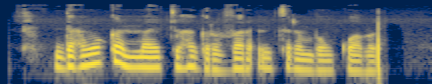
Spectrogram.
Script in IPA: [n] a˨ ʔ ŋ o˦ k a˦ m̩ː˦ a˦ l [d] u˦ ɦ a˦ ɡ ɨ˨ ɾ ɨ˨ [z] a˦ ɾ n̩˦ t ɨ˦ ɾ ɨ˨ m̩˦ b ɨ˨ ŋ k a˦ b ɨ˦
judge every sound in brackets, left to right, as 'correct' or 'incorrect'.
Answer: incorrect, incorrect, incorrect

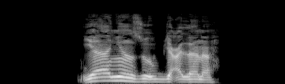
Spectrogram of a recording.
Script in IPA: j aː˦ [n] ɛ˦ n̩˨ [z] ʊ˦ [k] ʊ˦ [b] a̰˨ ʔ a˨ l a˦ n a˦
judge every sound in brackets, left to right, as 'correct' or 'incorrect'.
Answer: incorrect, correct, incorrect, correct

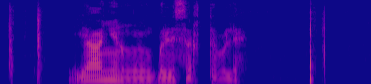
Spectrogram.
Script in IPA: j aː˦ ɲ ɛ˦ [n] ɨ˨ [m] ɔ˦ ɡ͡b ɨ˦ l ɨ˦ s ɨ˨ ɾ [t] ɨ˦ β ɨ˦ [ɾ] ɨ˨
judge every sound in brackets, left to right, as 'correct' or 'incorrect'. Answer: correct, incorrect, correct, incorrect

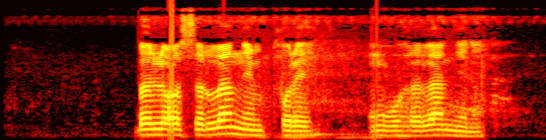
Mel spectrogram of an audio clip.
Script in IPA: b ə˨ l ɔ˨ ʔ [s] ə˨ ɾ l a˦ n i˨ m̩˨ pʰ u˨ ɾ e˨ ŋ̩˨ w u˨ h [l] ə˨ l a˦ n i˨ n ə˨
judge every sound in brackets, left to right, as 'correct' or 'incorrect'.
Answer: correct, incorrect

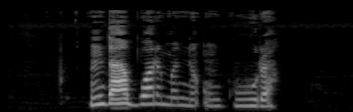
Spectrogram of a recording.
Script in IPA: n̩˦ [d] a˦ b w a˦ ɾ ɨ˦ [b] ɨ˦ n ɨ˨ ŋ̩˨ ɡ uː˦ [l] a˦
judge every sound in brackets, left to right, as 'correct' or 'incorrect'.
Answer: correct, incorrect, incorrect

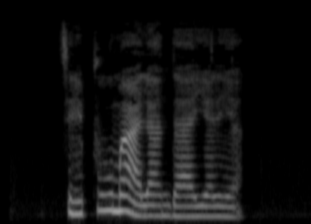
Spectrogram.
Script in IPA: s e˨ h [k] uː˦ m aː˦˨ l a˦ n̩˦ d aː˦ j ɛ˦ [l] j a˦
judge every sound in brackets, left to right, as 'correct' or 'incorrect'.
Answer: incorrect, correct

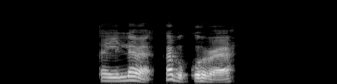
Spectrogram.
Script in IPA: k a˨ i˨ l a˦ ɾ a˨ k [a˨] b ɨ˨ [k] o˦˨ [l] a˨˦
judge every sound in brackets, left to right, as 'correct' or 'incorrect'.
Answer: incorrect, correct, incorrect

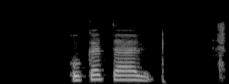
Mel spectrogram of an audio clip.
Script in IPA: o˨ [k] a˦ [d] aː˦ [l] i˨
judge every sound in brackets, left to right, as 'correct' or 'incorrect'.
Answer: correct, incorrect, correct

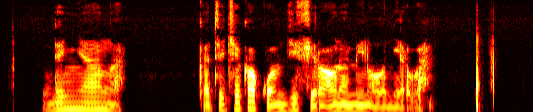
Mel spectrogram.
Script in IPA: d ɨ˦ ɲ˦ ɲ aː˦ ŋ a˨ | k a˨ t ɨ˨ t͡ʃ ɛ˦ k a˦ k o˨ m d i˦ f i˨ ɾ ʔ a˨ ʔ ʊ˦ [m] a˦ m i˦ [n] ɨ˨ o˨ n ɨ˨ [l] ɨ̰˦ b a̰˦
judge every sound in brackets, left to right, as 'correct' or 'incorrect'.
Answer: incorrect, correct, incorrect

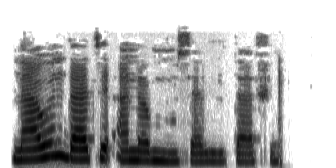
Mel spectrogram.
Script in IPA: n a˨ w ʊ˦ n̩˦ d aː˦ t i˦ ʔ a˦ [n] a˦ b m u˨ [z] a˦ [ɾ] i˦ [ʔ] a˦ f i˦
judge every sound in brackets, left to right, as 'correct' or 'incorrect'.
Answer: correct, incorrect, incorrect, incorrect

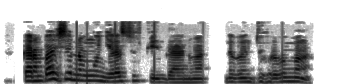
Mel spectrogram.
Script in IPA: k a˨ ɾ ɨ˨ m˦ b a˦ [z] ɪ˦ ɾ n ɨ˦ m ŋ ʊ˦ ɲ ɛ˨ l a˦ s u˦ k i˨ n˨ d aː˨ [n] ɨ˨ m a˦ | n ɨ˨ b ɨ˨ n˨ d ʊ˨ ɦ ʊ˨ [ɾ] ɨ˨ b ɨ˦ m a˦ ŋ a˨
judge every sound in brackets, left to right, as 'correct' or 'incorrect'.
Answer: incorrect, correct, correct

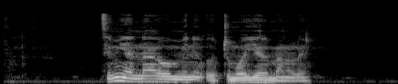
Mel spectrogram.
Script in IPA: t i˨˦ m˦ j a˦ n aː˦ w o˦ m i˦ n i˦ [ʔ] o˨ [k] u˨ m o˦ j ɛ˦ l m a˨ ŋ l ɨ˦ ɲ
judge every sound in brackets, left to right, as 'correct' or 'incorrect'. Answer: correct, incorrect

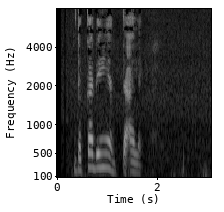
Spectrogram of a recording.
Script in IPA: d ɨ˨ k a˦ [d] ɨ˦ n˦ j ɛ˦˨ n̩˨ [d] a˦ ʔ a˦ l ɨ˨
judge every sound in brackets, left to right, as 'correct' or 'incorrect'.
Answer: correct, incorrect

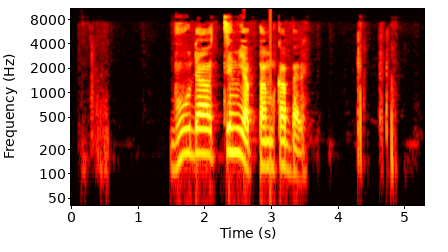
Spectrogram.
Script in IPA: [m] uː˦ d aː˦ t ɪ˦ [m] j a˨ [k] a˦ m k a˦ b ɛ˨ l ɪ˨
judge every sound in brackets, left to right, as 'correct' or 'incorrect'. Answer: incorrect, correct, incorrect

